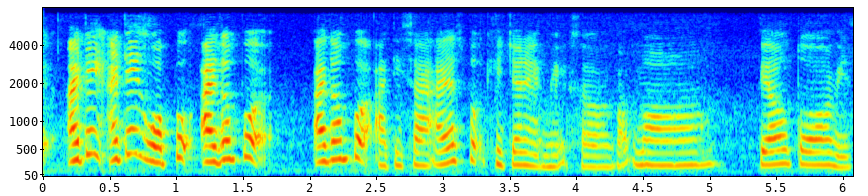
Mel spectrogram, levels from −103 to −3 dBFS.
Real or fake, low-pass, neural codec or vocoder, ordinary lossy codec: fake; 7.2 kHz; vocoder, 22.05 kHz, 80 mel bands, Vocos; none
